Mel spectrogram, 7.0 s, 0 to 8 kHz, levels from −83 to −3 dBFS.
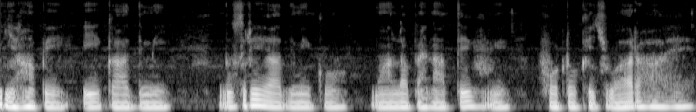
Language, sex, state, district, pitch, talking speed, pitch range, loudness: Hindi, male, Uttar Pradesh, Lalitpur, 90 Hz, 120 wpm, 90-100 Hz, -17 LUFS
